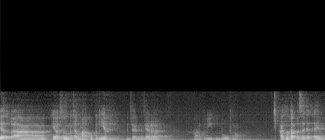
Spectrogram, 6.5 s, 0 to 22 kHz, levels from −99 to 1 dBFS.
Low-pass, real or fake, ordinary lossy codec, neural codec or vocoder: none; fake; none; codec, 16 kHz, 1 kbps, FunCodec, trained on LibriTTS, 50 frames a second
